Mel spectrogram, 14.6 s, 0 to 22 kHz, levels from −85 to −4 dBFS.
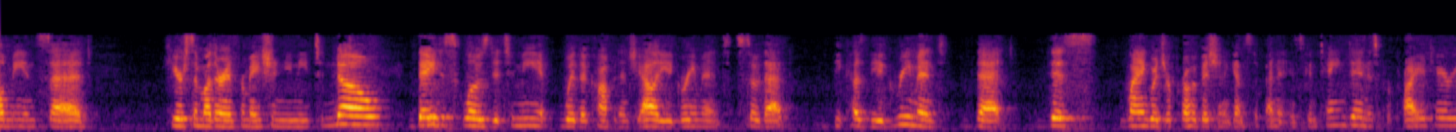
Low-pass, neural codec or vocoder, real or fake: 7.2 kHz; none; real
